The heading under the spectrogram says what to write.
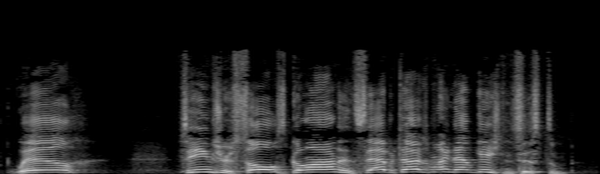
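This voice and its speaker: A put-on character voice talks at a high pitch and a moderate pace. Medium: solo performance. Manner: sarcastic, chatty.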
